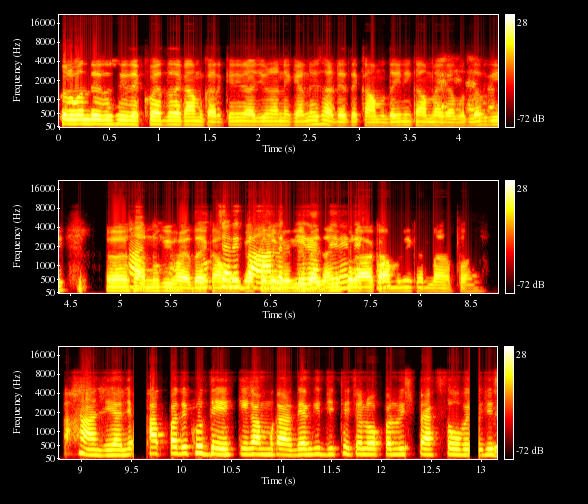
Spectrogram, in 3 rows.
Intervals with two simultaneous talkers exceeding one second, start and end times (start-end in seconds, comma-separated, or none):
5.1-7.7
